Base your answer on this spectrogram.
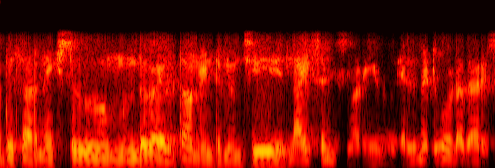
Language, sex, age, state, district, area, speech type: Telugu, male, 18-30, Telangana, Komaram Bheem, urban, conversation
